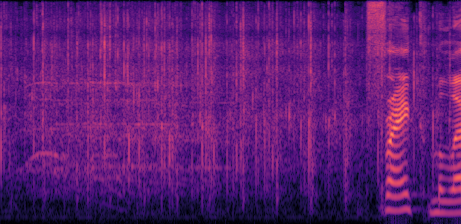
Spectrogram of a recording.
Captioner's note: audience clapping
